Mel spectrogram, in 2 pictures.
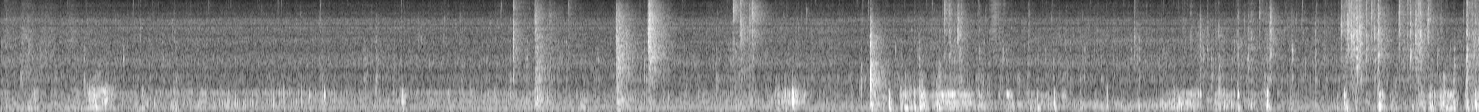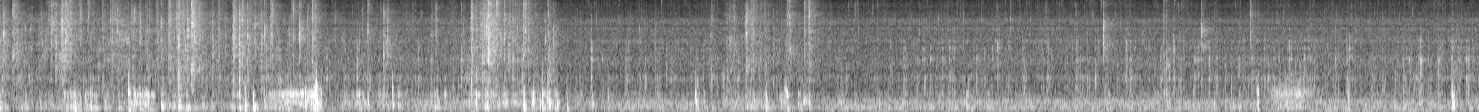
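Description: Pot of bak kut teh herbal soup boiling on the stove, bubbling with irregular pops and crackles that come thickest in the middle stretch.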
